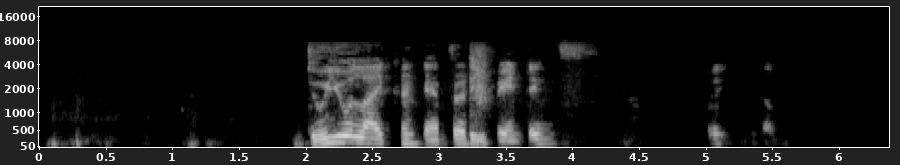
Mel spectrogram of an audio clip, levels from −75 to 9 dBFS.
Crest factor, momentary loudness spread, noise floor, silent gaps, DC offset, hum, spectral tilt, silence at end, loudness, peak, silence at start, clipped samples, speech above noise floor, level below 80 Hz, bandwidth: 18 dB; 22 LU; -61 dBFS; 0.89-1.05 s, 1.71-1.88 s, 4.60-5.00 s; under 0.1%; none; -6 dB/octave; 0.9 s; -16 LUFS; -2 dBFS; 0.1 s; under 0.1%; 46 dB; -60 dBFS; 7.8 kHz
